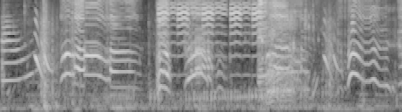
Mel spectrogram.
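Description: Cartoon ant characters chattering in high, squeaky gibberish voices: many short calls that swoop up and down in pitch, with a short burst of hissing noise about two-thirds through, over background music.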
